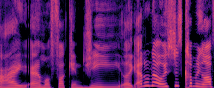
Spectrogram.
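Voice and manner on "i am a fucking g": put-on cocky tone, much slower. Speaker describes this guy's outwardly cocky attitude, quoting him; imitating a cocky guy. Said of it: "But this guy's like".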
